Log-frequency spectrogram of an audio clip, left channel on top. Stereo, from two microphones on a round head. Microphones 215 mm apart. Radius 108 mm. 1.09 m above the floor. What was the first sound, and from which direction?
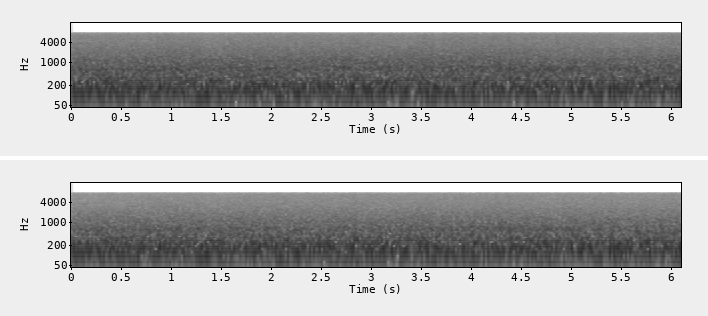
Only background noise.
